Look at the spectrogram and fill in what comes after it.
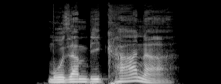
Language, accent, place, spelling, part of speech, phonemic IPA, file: German, Germany, Berlin, Mosambikaner, noun, /mozambiˈkaːnɐ/, De-Mosambikaner.ogg
- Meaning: Mozambican (person from Mozambique or of Mozambican descent)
